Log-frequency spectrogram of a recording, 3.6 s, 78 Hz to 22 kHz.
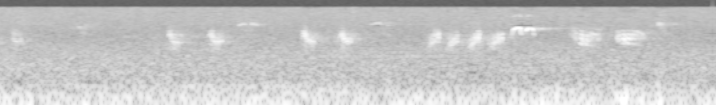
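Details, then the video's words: Oriental reed warbler recorded with a Sony A7M3 camera, giving a series of rough, rasping notes in pairs and short clusters, with a thin high whistle from another bird and a low background hum. "개개비 - Acrocephalus orientalis - 大苇莺 - bird song"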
